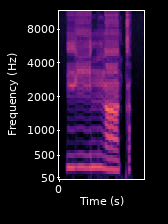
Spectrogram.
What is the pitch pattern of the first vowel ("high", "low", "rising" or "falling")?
high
